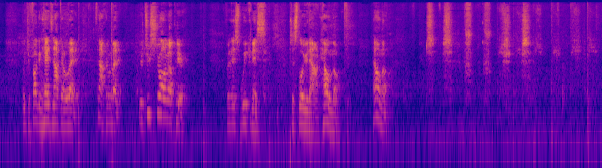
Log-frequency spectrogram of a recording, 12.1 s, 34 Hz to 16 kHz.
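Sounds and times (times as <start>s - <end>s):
man's sharp hissing exhales: 8.5s - 11.8s.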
